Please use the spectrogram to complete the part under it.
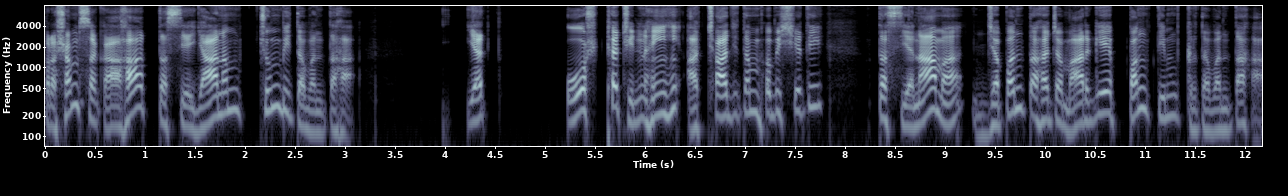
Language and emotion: Sanskrit, neutral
